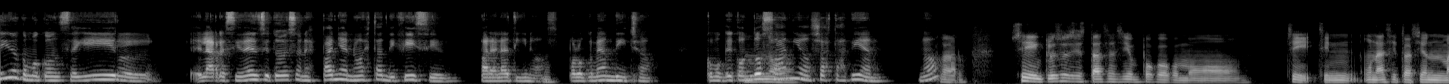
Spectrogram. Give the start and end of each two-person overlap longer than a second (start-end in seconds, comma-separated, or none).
none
